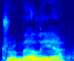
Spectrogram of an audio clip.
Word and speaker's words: Drumelzier: It's spelt Drumelzier, but it's pronounced Drumelzier.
